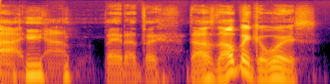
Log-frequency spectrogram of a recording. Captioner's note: speaking Spanish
